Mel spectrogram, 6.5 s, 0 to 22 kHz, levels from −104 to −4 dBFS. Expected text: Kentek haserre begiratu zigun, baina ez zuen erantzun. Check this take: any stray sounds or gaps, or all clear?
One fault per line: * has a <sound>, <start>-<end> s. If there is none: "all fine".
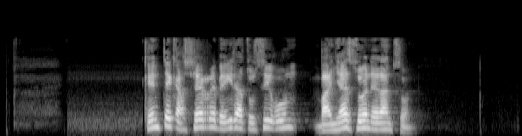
all fine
